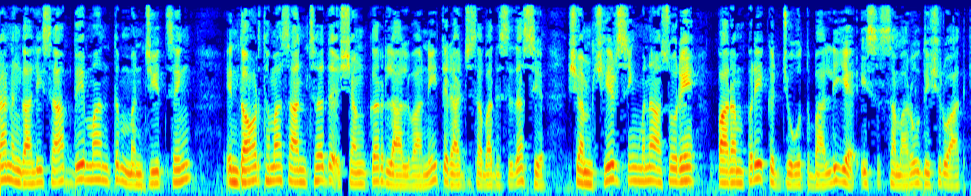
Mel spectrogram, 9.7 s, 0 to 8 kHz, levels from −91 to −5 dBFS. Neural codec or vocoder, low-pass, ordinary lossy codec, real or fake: none; 7.2 kHz; none; real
